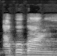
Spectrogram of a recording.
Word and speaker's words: Abobarin: Abobarin is my name. like H-A-R, pronounced H-A-R-Y-O-A-D-E, then Abobarin, like H-A-R-B-O-B-A-R-I-N.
